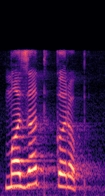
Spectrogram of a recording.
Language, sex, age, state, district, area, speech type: Goan Konkani, female, 30-45, Goa, Tiswadi, rural, read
